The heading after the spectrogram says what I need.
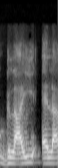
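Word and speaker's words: Gly-Ala: जैसे मान लो अगर आपके पास ग्लाइसीन और एलानीन 2 जुड़े, ठीक, ग्लाइसीन और एलानीन 2 जुड़े, तो हम उसको ग्लाई एला के नाम से प्रोनाउंस करते हैं।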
